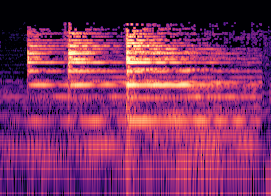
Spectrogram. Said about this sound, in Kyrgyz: ушу кыргыз тоолорунан, чокуларынан түшө албай калгандардын урматына коңгуроо кагып коюлушат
